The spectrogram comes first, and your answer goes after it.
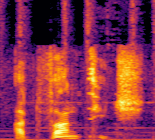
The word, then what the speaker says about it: advantage: This word is correctly pronounced advantage, and it is a noun. Not advantage, but advantage.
